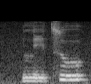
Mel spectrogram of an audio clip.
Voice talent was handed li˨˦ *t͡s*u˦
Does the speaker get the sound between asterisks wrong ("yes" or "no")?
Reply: no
